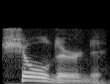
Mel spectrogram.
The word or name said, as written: shouldered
